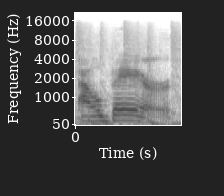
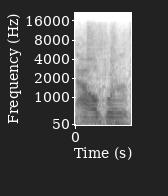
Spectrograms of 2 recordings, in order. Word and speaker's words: Albert: Especially at the end it's pronounced no it's pronounced albear. The the t at the end is silent in in in Japanese they pronounce it alu. the the dubs keep pronouncing it Albert for some reason, but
